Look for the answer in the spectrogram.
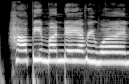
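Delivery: eager, happy delivery. Podcast host greeting listeners on returning after a month-long hiatus, excited. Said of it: "Can you hear the excitement of my voice".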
